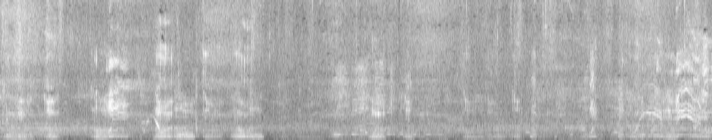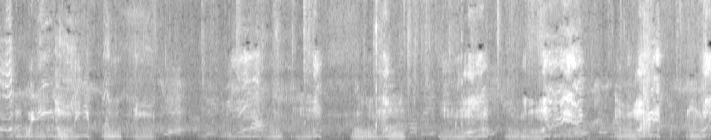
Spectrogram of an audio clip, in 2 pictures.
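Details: Noisy piglet making repeated squeals and grunts at an irregular pace, over a busy mix of voices and background noise.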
